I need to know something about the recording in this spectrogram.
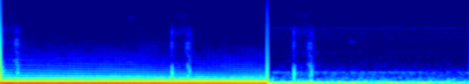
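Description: A wrong-answer buzzer sounds briefly.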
